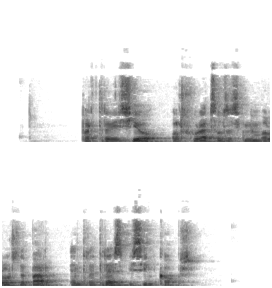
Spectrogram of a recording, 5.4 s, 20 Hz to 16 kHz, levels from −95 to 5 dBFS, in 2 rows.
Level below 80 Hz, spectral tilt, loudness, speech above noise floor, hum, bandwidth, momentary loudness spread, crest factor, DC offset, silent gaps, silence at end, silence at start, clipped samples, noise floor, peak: -66 dBFS; -4 dB/octave; -22 LUFS; 50 dB; none; 9.4 kHz; 11 LU; 20 dB; under 0.1%; none; 0.75 s; 0.8 s; under 0.1%; -72 dBFS; -4 dBFS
